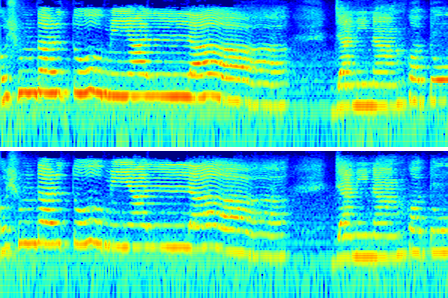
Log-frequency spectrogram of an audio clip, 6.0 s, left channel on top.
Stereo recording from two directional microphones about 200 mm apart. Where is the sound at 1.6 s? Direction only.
50° left (ahead or behind).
